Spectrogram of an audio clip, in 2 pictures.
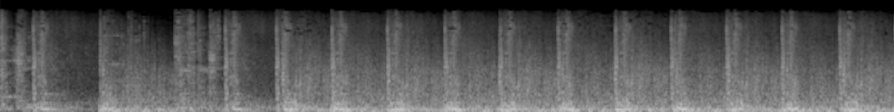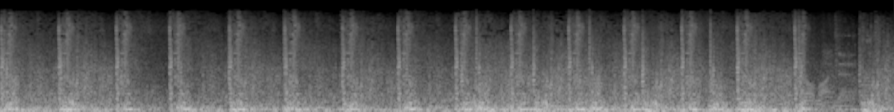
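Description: Heavy thumps of combat hits land over and over.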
